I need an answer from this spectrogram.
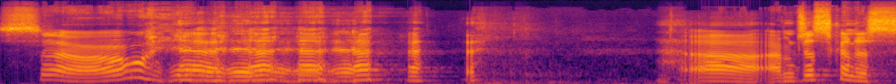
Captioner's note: both laughing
